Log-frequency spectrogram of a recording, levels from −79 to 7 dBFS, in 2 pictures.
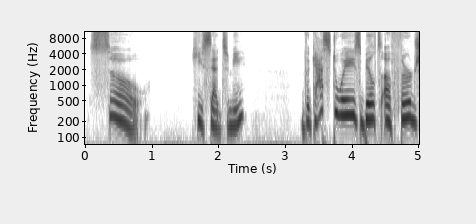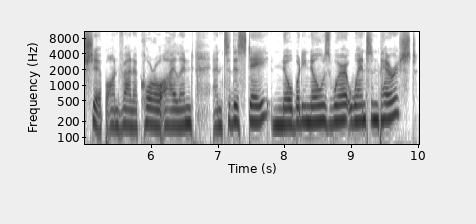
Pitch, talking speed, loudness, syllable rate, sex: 195 Hz, 150 wpm, -18 LUFS, 4.4 syllables/s, female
